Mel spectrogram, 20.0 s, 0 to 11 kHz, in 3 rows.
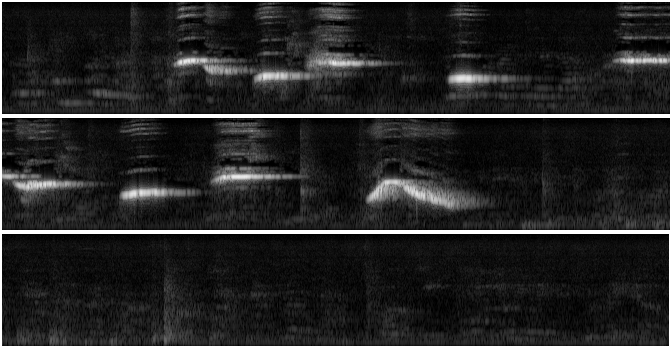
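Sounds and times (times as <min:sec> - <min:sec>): parrot whistling: 0:01.7 - 0:05.1, 0:06.1 - 0:09.7, 0:10.3 - 0:11.6.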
